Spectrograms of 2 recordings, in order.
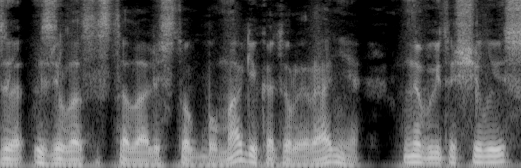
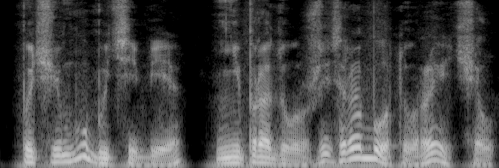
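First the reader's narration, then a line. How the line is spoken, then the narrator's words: Plain. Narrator (Russian): спросил Ральф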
